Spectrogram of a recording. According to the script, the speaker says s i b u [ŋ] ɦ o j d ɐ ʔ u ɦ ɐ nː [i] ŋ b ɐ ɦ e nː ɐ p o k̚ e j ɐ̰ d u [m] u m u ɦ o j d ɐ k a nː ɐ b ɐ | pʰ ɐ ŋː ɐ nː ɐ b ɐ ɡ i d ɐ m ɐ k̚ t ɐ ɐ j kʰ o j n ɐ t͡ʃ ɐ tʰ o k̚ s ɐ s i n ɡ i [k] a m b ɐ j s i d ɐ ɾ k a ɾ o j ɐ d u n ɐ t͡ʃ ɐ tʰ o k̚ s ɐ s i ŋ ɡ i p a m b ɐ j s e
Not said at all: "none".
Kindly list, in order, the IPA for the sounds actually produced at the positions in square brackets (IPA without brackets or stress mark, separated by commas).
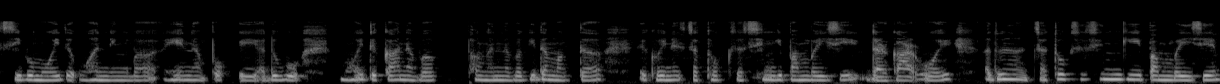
m, i, b, p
